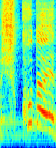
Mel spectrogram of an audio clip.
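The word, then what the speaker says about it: Škoda: 라고 묻는다면 본 발음은 뭐 슈코다에 더 가깝다고 하는데 슈코다라는 자동차 브랜드를 가장 먼저 얘기할 가능성이 높다고 합니다.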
